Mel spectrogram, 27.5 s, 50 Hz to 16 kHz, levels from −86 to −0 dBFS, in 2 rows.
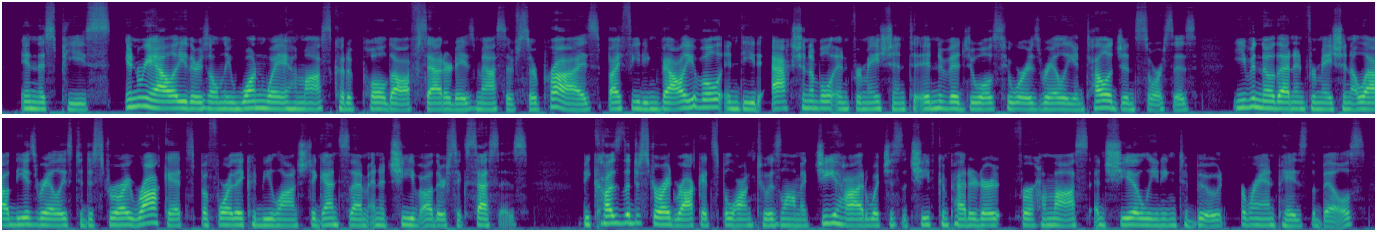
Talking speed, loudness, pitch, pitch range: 165 wpm, -26 LUFS, 170 Hz, 165-180 Hz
